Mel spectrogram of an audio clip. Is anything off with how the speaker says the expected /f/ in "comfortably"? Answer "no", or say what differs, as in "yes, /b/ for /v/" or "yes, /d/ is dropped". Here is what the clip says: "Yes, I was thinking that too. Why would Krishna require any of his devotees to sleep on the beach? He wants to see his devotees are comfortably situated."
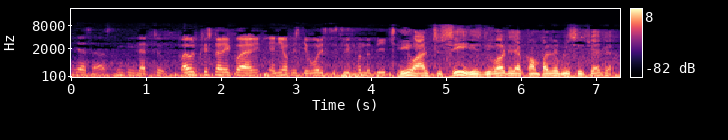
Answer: yes, /p/ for /f/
